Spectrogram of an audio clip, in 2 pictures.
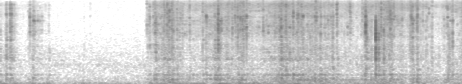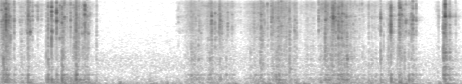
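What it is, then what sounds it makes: Cardboard jigsaw puzzle pieces. Fingers dig and stir through a pile of thin cardboard jigsaw puzzle pieces on a red table. The result is a bright, dry rustling and clicking patter in bursts of a few seconds, with sharp little ticks and brief quiet pauses between them.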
